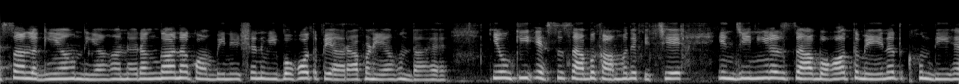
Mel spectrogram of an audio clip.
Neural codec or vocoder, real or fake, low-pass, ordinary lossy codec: vocoder, 22.05 kHz, 80 mel bands, HiFi-GAN; fake; 7.2 kHz; none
